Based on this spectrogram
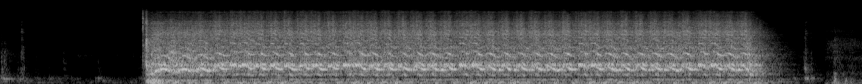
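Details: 1972 Plymouth Fury III that suddenly died while running: steady starter cranking at about three and a half turns a second that never catches; test light on coil negative doesn't pulse, ignition fault suspected; crank, no start.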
